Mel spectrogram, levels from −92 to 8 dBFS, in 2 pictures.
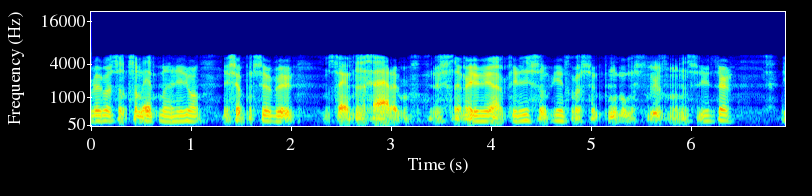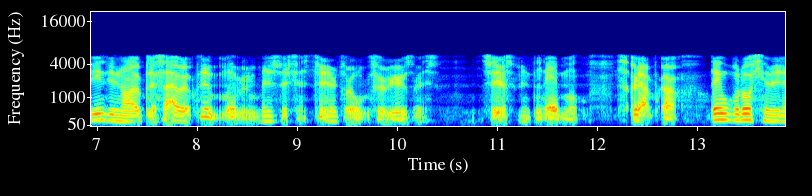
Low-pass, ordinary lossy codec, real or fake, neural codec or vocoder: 5.4 kHz; none; fake; autoencoder, 44.1 kHz, a latent of 192 numbers a frame, MeloTTS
